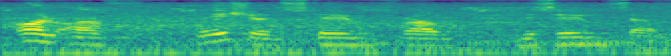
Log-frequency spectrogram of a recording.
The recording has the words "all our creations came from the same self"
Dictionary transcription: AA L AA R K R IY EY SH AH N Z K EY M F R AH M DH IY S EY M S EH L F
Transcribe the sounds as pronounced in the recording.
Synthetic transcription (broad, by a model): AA L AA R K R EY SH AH N S K EY M F R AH M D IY S EY M S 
